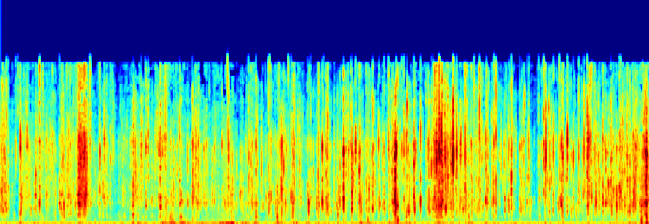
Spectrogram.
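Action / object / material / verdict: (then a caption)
scrape / plastic bubble wrap / plastic / none. Rolled clear plastic bubble wrap has its bubbles popped and squeezed with fingers. Continuous bright crinkling and crackling fills the clip, with sharp little pops scattered throughout over a faint low hum.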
